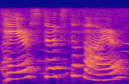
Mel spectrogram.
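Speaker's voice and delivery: ordinary delivery, nothing marked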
